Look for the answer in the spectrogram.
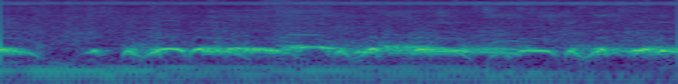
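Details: Spotted doves filling a space with their calls: soft, low, hooded coos that overlap almost continuously, each note rising and falling in quick succession, with a faint steady high-pitched whine in the background.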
